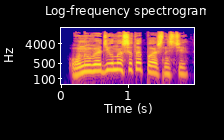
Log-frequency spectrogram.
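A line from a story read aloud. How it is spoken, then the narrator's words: Calm reply. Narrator (Russian): спокойно ответил я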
